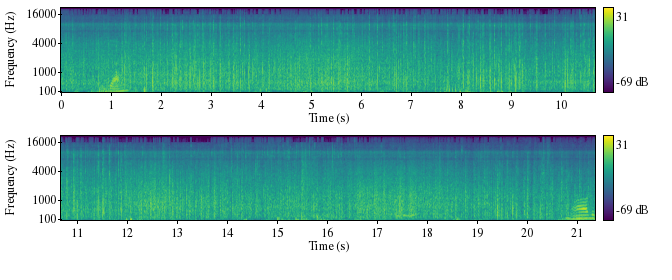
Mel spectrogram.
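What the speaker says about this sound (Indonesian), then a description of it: "Mau bikin api unggun malah hujan." Continuous rainfall on a campsite among pine trees, an even, close hiss of drops that barely changes in loudness from start to finish, with faint voices in the background.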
